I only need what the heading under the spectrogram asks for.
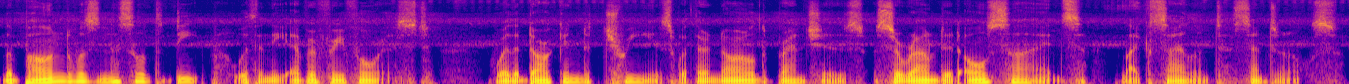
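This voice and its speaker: Dark, gravelly male story narrator. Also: low-pitched, animated, unhurried, rough recording. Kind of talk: dramatic storybook narration of fan fiction.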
